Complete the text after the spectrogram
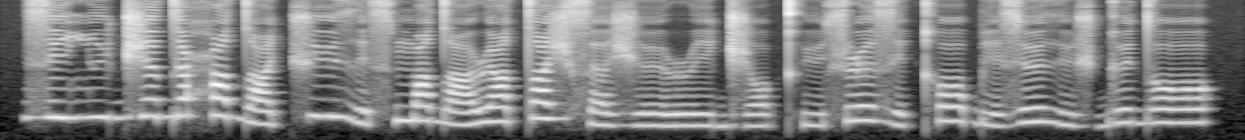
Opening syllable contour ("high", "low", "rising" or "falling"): high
